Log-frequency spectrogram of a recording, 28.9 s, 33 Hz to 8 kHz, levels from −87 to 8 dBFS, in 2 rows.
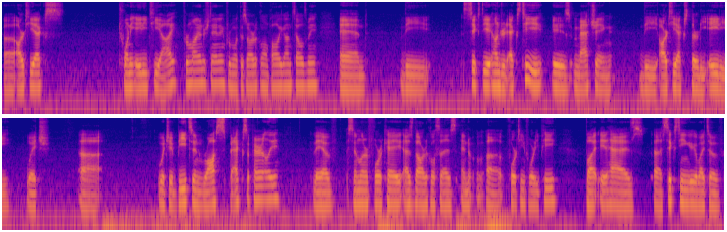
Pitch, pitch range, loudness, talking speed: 115 Hz, 105-125 Hz, -25 LUFS, 105 wpm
